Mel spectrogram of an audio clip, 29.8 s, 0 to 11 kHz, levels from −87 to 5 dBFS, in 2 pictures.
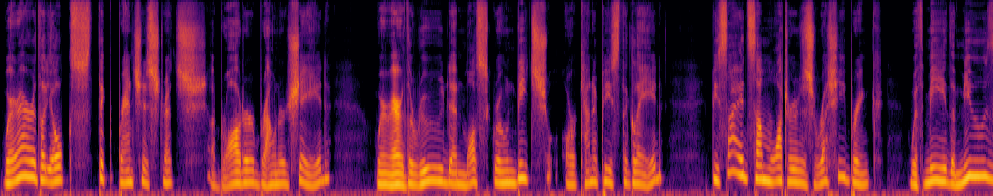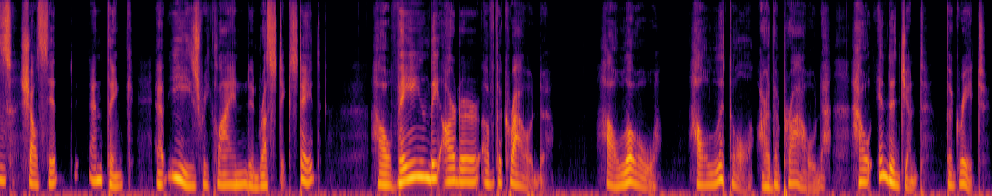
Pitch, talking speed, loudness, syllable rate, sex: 160 Hz, 115 wpm, -20 LUFS, 3.5 syllables/s, male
